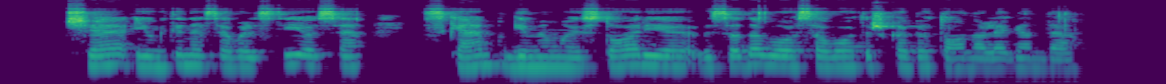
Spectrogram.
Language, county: Lithuanian, Kaunas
